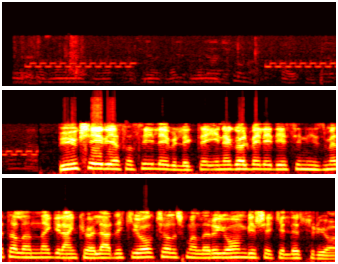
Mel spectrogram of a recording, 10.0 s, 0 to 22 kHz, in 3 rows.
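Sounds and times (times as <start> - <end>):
phone ringing electronic trill: 0.1 - 1.4, 2.6 - 3.7
men talking: 0.1 - 10.0.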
